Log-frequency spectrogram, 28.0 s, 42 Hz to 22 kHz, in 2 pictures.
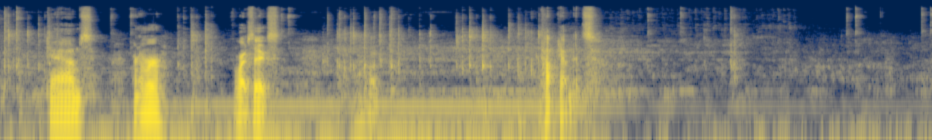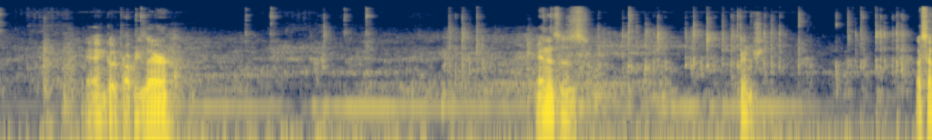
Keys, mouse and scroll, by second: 0.0-1.2 typing, 1.6 click, 4.2 click, 5.2-8.5 typing, 9.7 click, 10.8 shift+c, 12.7 click, 13.8 right click, 16.0 click, 17.6 click, 18.7 shift+w, 19.1 click, 22.1 click, 23.1-27.1 typing.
